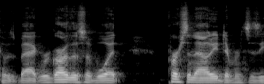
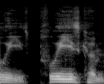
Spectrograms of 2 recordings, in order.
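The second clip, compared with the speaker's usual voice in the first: mock earnest, pleading, begging voice; 2 semitones higher than usual. Retelling a movie scene where a character begs another: imitating a character begging. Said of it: "He's begging him".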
